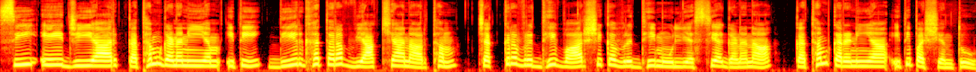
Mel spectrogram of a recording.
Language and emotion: Sanskrit, neutral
